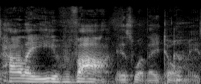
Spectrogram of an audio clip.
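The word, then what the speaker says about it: Haleʻiwa: believe is what i learned was the proper pronunciation now so haley eva that's it that's my definitive pronunciation look y'all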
